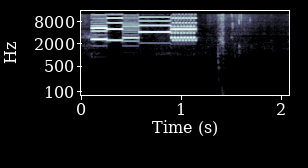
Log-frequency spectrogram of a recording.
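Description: Mobile phone ringtone: a short electronic melody of quick high beeping notes, lasting about a second and stopping suddenly.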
